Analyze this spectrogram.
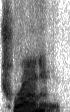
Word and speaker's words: Toronto: you go to Toronto, you're going to find out you're pronouncing it wrong because it's Toronto. You don't even really just say the T's. The other T's. It's Toronto, like Tron-O.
